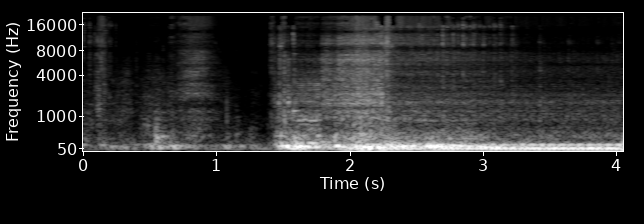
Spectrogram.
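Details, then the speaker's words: Vintage car engine hot start, warm after running: a short crank, then it catches instantly with no stumble or hesitation and settles into a steady, even low rumble. A clean normal hot start, unlike the earlier flooded start that needed longer cranking. "Hear how that was so fast? Like instant start. There was no hesitation at all."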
